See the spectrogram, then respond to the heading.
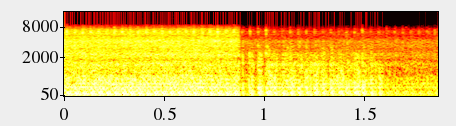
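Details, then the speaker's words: Craftsman lawn mower, previously non-starting, after carburetor cleaning and rebuild kit: small single-cylinder runs with steady even putter, no misses or knocks; normal running. "well there you have it a little bit of carburetor cleaning and a carburetor rebuild kit and that's what you got it fired right up"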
